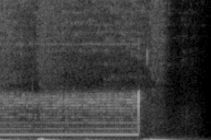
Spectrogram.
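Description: A steady electronic phone tone as a call is placed, buzzy with harmonics, holds for about a second and a half, then cuts off abruptly. Low thumps sound before and after it, and no one speaks.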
